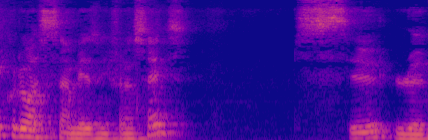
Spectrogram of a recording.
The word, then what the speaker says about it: croissant: Déchiré, croissant, croissant, tá bom? Então lembre-se, o AN no francês ele tem som de, como se fosse um on, tá? On. O outro tio aí e um biquinho.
